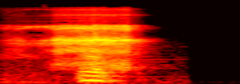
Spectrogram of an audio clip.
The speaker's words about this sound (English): it's definitely my Batman walkie talkie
